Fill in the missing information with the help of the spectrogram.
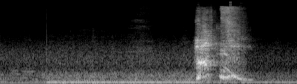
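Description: A low hum of traffic, then one sharp forced sneeze with a quick double burst, deliberately produced rather than natural.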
